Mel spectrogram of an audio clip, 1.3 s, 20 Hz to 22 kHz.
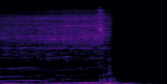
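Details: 1997-2001 first-generation Honda CR-V with non-working power door locks and a dead driver-side window: a working passenger power window motor gives a smooth, even hum for under a second, stops cleanly, then runs again.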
